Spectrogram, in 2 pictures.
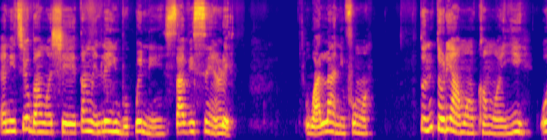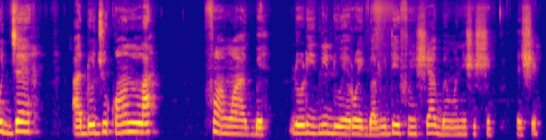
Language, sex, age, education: Yoruba, female, 46-60, tertiary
